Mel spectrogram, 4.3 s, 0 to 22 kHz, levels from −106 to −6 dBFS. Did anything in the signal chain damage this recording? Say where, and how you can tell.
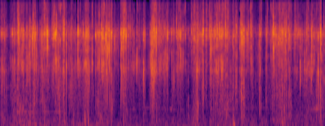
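Yes, in the network. From 2.75 to 3.28 s, repeated packet loss (robotic sound) leaves four short holes, longest 20 ms, patched by repeating earlier sound.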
